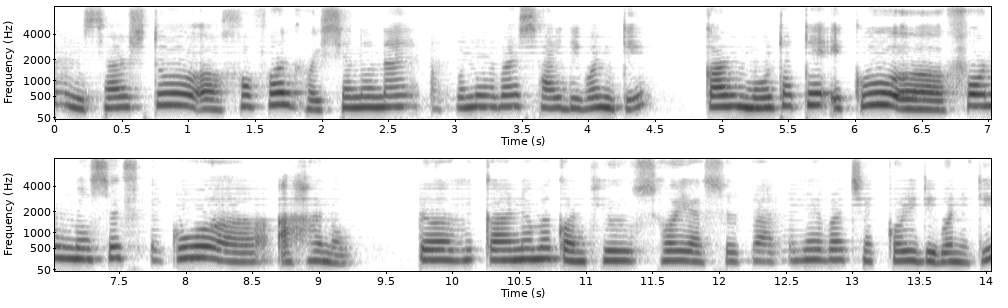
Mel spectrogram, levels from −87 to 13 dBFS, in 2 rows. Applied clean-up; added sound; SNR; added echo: neural mask model DeepFilterNet 3.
